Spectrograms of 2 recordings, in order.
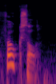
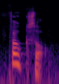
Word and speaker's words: forecastle: on a ship Naval vessel is called the foxel it is spelled Forecastle uh but it's pronounced folksol we're in Georgia you can tell by the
